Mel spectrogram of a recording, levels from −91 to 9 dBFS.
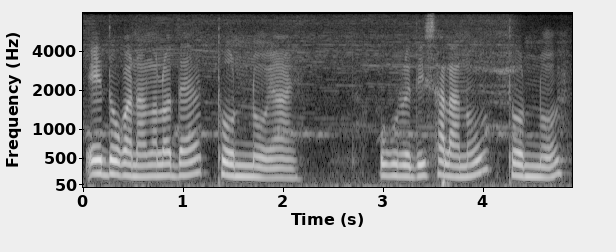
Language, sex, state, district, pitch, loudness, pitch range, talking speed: Chakma, female, Tripura, West Tripura, 200 Hz, -15 LUFS, 185-225 Hz, 100 wpm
